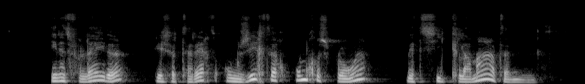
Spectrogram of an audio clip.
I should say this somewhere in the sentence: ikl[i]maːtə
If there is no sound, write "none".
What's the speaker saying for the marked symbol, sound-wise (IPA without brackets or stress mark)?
a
